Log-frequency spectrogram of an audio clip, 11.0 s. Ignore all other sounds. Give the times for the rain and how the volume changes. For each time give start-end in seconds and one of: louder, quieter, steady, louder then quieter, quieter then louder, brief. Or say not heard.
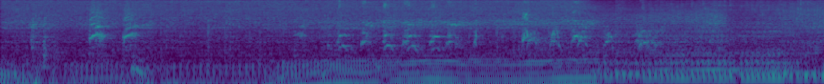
0.0-10.9 steady.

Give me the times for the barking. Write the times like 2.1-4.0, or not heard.
0.2-1.9, 3.9-8.8.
